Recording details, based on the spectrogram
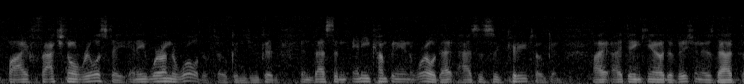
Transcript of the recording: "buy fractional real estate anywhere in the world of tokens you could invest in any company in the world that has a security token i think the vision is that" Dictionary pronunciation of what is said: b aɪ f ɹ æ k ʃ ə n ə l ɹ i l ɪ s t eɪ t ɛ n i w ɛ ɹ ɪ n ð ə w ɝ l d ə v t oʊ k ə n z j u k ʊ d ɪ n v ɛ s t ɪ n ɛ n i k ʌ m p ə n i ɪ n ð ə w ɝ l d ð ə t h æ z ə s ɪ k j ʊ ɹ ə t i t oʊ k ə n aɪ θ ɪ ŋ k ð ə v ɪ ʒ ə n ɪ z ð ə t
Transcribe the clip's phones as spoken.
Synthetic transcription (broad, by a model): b aɪ f ɹ æ k ʃ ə n l ɹ i l ɪ s t eɪ t ɛ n i w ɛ ɹ ɪ n ð ə w ɝ l d ə v t oʊ k ə n z j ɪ k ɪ d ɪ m v ɛ s t ɪ n ɛ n i k ʌ m p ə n i ɪ n ð ə w ɝ l d ð ə t h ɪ z ə s ɪ k j ʊ ɹ ə t i t oʊ k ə n aɪ θ ɪ ŋ k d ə v ɪ ʒ ə n ɪ z ð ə t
